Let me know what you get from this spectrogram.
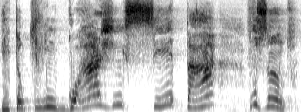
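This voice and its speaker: Gaúcho-accented male pastor, high and very expressive, playful preacher who talks to the crowd. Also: takes it slowly, husky. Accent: Gaúcho Brazilian Portuguese. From Rio Grande do Sul, Brazil. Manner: animated, playful, acts out voices and asks the audience questions. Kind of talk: sermon.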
